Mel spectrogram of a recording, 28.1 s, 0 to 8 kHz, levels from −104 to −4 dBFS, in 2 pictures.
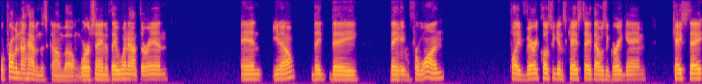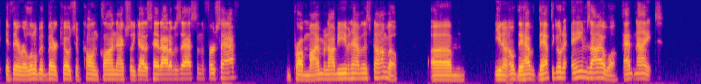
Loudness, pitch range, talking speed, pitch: -22 LUFS, 120-135 Hz, 170 wpm, 125 Hz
